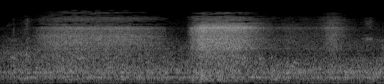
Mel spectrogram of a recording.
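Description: Breathing through a blocked nose: a few long, airy, hissing breaths with a snuffly edge, the loudest one coming in the middle, with no talk over them.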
